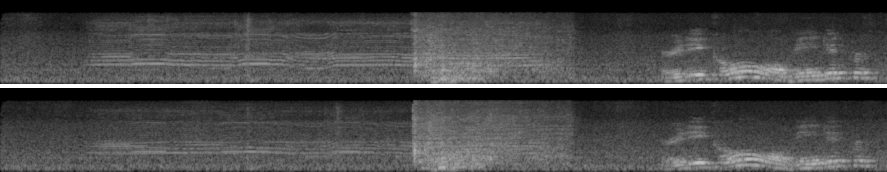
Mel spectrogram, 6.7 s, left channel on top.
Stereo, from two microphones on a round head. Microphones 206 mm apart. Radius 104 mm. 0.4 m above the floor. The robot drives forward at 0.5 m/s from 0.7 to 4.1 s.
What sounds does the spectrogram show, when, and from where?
3.1 s a splash: 50° right (ahead or behind), 1.9 m; by 4.3 s 45° right (ahead or behind), 1.9 m
5.0 s a man speaking: 15° left (ahead or behind), 2 m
